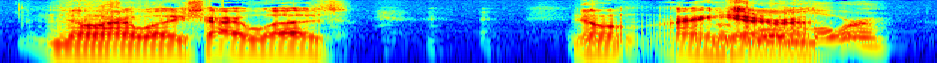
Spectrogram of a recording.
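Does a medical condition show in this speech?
Yes: ALS; diagnosed about two years ago.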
